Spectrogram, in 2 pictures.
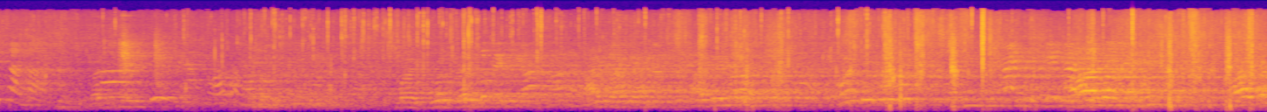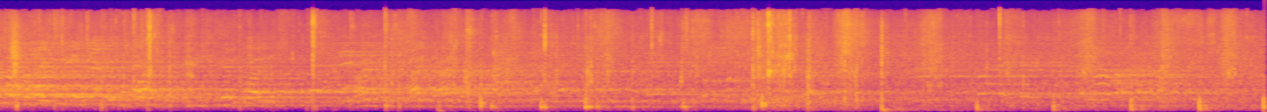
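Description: Several people talking indistinctly, voices overlapping and busiest in the middle, with scattered short knocks in the second half.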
